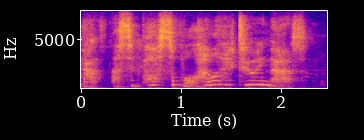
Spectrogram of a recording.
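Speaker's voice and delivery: high, hushed, sort of half whisper. Leaning out of a window watching marching troops, half whispering. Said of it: "I'm sort of half sort of whispering".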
